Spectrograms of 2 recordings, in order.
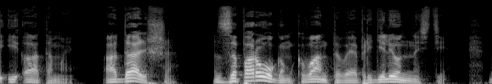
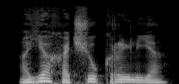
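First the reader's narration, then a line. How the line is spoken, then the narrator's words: Quiet. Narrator (Russian): тихо сказала Ирина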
